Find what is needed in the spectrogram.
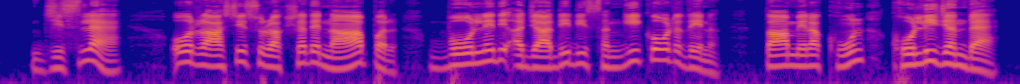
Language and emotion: Dogri, angry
